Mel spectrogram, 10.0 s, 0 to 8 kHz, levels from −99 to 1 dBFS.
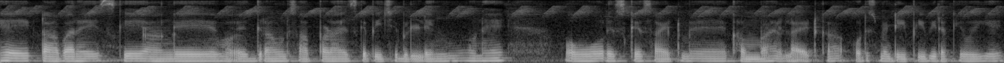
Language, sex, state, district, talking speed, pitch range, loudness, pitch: Hindi, male, Bihar, Gopalganj, 210 wpm, 105-115 Hz, -34 LUFS, 110 Hz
